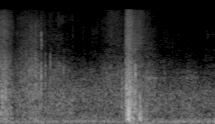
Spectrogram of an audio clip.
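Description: Quiet, with a single short knock about a second and a quarter in, like a step or a bump while moving about a van's cab.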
